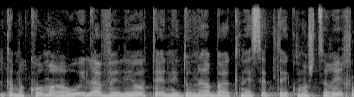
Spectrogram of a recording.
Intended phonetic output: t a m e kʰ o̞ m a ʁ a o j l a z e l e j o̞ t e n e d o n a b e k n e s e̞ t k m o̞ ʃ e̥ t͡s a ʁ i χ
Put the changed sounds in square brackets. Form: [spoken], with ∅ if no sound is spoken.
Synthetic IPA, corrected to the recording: t a m [a] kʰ o̞ m a ʁ a [u] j l a [v] e l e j o̞ t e n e d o n a b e k n e s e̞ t k m o̞ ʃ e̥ t͡s a ʁ i χ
